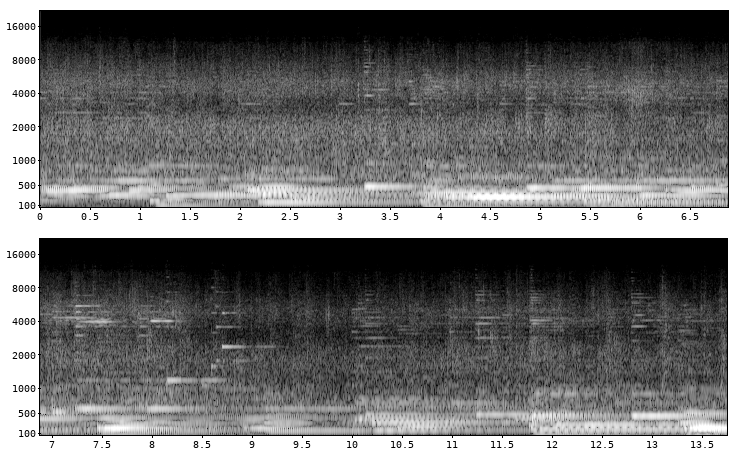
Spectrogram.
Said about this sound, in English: Let's give Jesus a bigger and a better hand clap.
